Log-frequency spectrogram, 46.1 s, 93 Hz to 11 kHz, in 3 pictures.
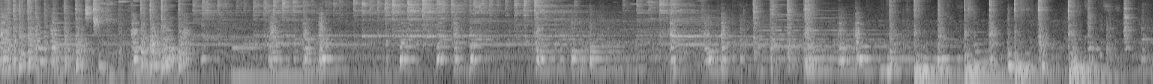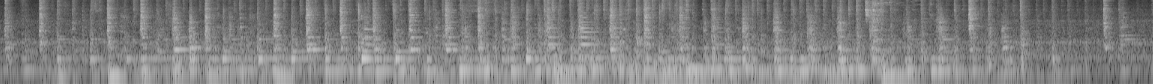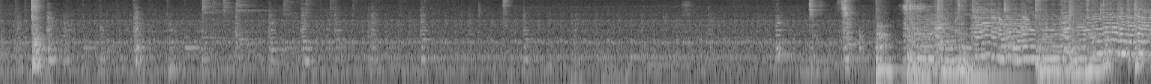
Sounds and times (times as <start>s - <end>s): Drum: 0.0s - 32.1s, 41.6s - 46.0s
Guitar: 0.0s - 40.3s, 41.1s - 46.0s
Violin, fiddle: 9.2s - 13.2s, 30.2s - 36.8s, 42.0s - 46.0s.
